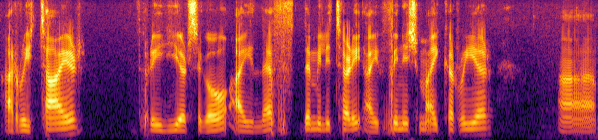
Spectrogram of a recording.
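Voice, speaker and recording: A man in his forties with a Colombian accent, a native Spanish speaker, introducing himself to his English class as their teacher in a measured, careful way with pauses. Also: on the low side, a bit bright, smooth, dry recording, low-quality recording.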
